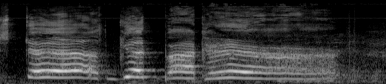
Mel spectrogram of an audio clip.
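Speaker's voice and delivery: high, loud, drawn-out screaming yell.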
